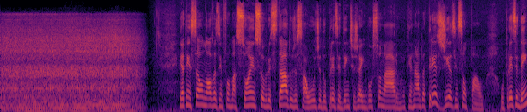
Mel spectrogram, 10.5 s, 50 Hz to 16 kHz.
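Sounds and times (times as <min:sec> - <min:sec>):
helicopter flying overhead: 0:00.0 - 0:03.0
speech: 0:03.6 - 0:10.5.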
